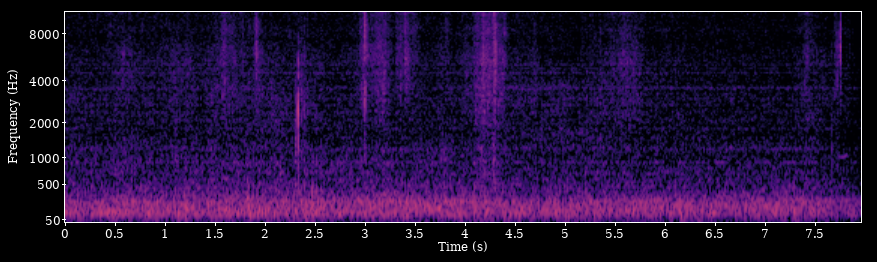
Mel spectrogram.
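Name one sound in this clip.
Boots crunch through deep snow in steady footsteps.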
